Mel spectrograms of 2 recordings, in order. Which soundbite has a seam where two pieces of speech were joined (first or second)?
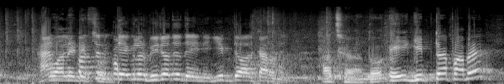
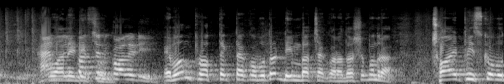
first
